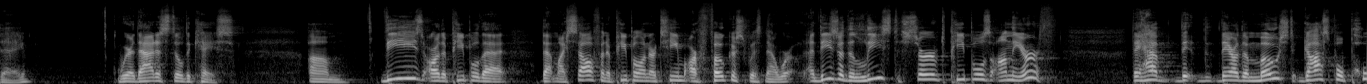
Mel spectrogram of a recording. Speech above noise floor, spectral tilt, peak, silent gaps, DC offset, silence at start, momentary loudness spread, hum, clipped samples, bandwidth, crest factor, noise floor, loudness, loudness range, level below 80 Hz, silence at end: 39 dB; -5 dB/octave; -6 dBFS; none; under 0.1%; 0 s; 8 LU; none; under 0.1%; 18.5 kHz; 20 dB; -63 dBFS; -25 LUFS; 3 LU; -60 dBFS; 0 s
